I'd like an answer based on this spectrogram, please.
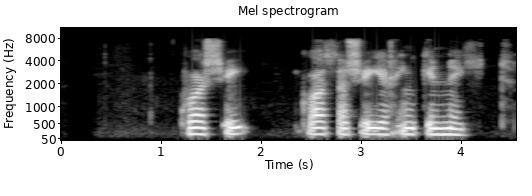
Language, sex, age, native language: Icelandic, male, 9, Icelandic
